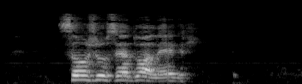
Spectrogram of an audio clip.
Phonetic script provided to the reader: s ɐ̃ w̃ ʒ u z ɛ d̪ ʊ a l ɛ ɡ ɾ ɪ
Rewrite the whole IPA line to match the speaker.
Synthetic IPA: s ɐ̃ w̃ ʒ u z ɛ d̪ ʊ a l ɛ ɡ ɾ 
